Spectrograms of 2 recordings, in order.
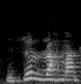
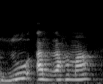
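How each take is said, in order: First: The two words are joined into one unit. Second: The two words are said separately. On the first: The speaker calls it right. "जुर्रहमा करके पढ़ना है इसे" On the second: The speaker calls it wrong. "ऐसे नहीं पढ़ना"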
